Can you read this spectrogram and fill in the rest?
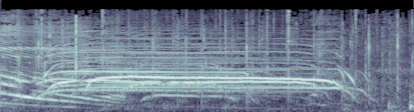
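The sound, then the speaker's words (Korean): A live audience lets out a loud, sustained cheer after a live music performance, many voices rising together and holding a long shout over scattered clapping, then trailing off near the end. “다시 한번 박수!”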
